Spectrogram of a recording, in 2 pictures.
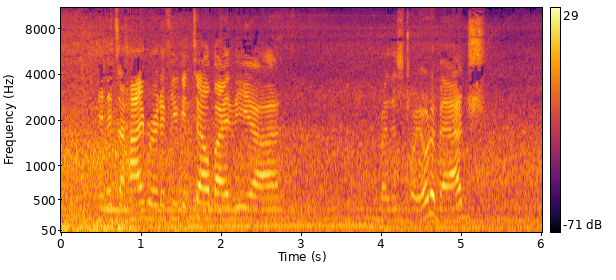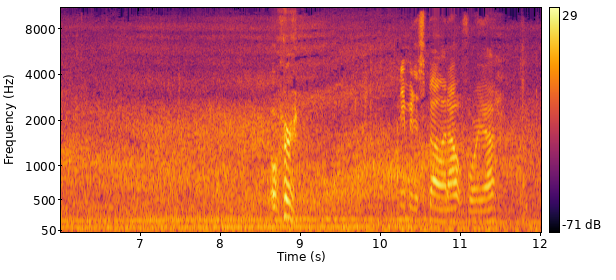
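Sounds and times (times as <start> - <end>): vehicle traffic hum: 0.0 - 12.0.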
